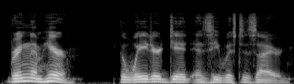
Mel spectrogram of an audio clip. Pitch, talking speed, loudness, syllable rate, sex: 115 Hz, 205 wpm, -18 LUFS, 6.0 syllables/s, male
